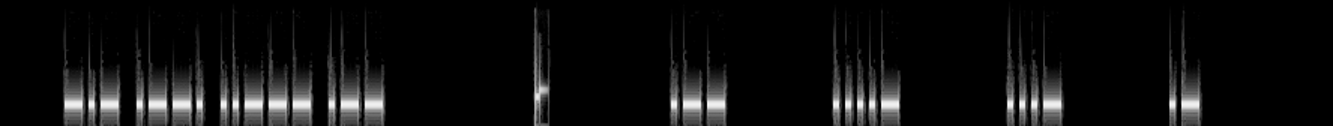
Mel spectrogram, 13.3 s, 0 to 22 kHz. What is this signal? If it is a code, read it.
Morse code, heard as a keyed tone, about 20 wpm, spaced as for 10 wpm, 700 Hz. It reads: KP2W W4VA
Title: USA Call Signs - 4 Characters - 6x Character Spacing - 20wpm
